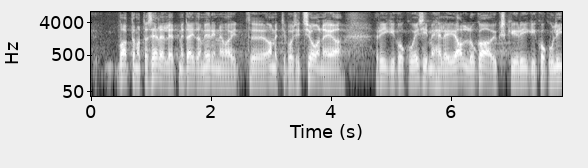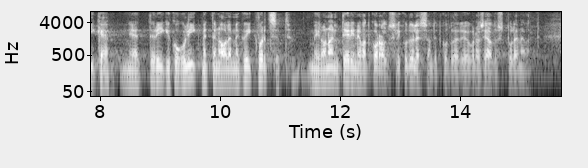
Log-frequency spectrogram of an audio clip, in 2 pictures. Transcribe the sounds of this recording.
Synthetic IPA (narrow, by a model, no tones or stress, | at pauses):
vɑːt̪ːˑɑmɑt̪ːˑɑse̞lːe̞let̪ːme̞t̪æjd̪ɑmee̞ɾine̞vɑjd̪̥ɑme̞t̪ːˑipo̞sʲit̪sio̞ːne̞jɑ | riːɡ̥iko̞ɡ̥ue̞s̬ʲime̞ɦe̞lejɑlːukɑykskiɾiːɡ̥iko̞ɡ̥uliːɡ̥e̞ | nie̞t̪ːˑriːɡ̥iko̞ɡ̥uliːkmet̪ːe̞nɑo̞le̞me̞kɤjkːˑvɤrt̪sed̪̥me̞jlo̞nɑjnult̪ˑe̞ɾine̞vɑd̪̥̚ko̞rːɑld̪u̥slikːˑud̪̥yle̞sːɑnd̪̥id̪̥̚ko̞d̪̥ujɑt̪ø̞ːko̞rːɑse̞ɑd̪̥ust̪ːule̞ne̞vɑ̰lt̪ːˑ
